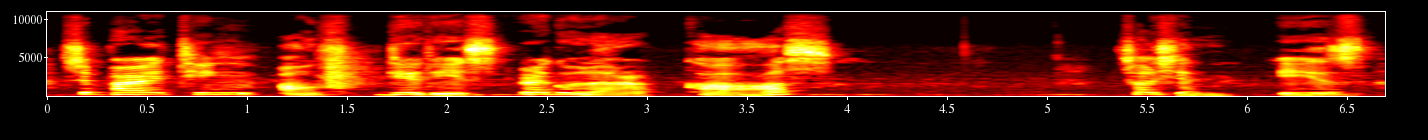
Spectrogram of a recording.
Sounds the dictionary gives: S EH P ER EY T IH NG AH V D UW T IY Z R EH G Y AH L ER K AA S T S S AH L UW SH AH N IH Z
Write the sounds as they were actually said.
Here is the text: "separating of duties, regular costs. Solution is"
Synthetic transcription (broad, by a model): S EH P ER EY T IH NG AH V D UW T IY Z R EH G Y AH L ER K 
